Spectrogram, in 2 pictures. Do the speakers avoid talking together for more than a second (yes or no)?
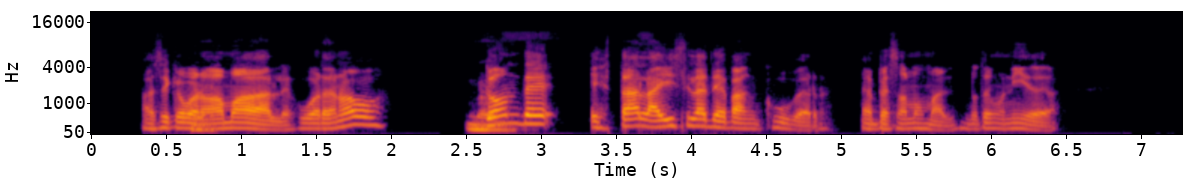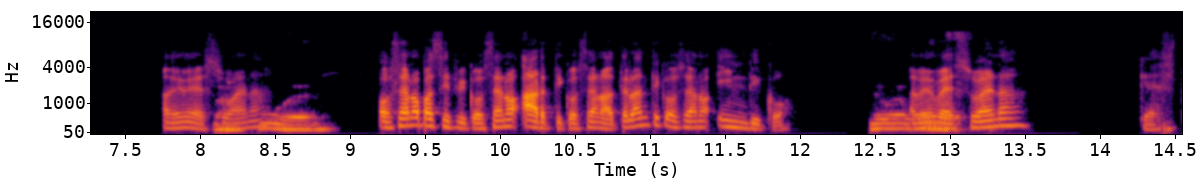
yes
